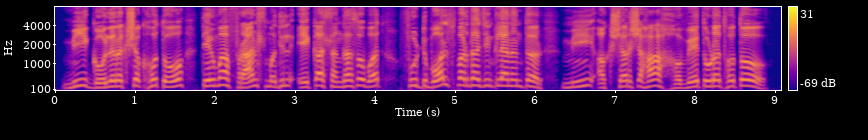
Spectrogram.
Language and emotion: Marathi, happy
